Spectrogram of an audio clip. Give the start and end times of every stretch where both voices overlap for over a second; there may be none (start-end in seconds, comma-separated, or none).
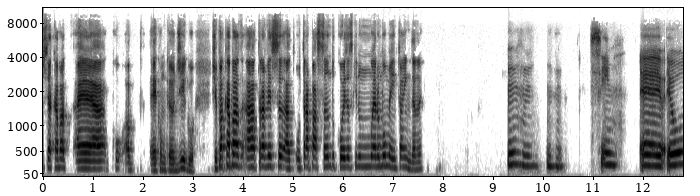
none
